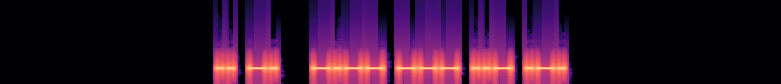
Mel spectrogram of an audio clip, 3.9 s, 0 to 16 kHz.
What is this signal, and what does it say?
Morse code, heard as a keyed tone, about 47 wpm, 700 Hz. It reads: IN YOUR
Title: Sets of 2 Words 45wpm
